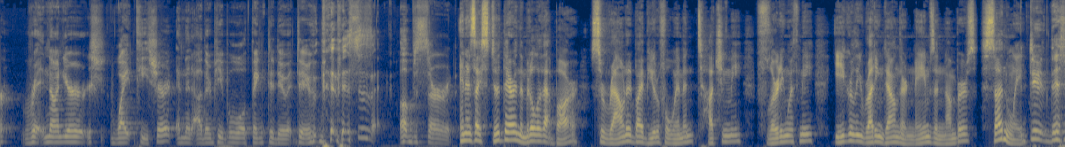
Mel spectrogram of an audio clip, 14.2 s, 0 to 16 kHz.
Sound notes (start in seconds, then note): 4.1 chuckles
